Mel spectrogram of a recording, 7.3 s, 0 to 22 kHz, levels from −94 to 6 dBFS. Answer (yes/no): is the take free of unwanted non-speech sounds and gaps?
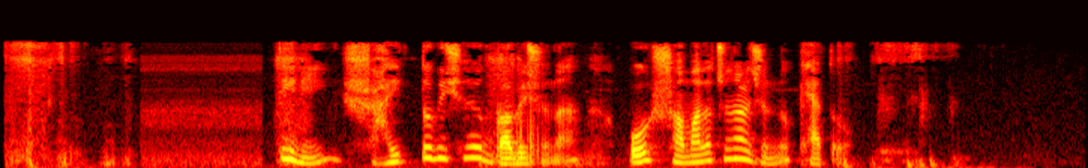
yes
